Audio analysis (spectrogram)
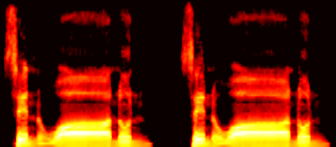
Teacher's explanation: একই শব্দের মধ্যে থাকলে সেখানে আর গুন্না করতে হবে না, স্পষ্ট পড়তে হবে।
